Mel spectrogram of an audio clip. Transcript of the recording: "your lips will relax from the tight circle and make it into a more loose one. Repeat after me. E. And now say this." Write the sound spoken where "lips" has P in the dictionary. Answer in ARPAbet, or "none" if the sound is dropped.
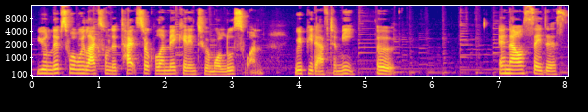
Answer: P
